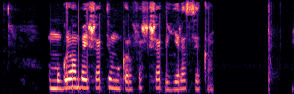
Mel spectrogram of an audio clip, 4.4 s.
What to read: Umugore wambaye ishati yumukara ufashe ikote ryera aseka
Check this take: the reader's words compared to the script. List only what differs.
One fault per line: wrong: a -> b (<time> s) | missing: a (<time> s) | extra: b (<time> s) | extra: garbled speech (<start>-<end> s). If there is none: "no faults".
wrong: ikote -> ishati (2.2 s)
